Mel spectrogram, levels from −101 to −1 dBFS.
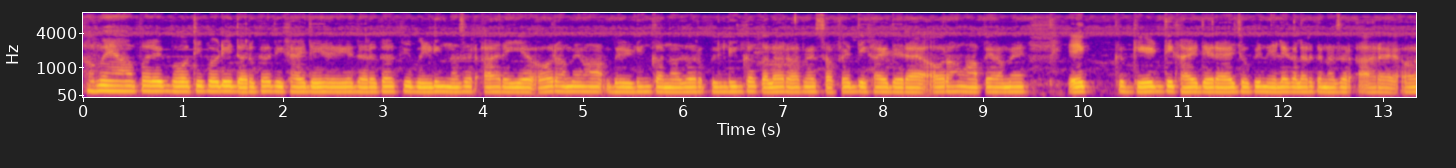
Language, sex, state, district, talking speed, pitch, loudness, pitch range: Hindi, male, Chhattisgarh, Sukma, 245 wpm, 125 Hz, -17 LUFS, 125-130 Hz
